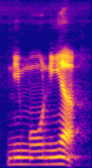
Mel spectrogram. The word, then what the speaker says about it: pneumonia: PNEUMONIA, निमोनिया फेफड़ों की सूजन। PSYCHOLOGY, साइकोलॉजी मनोविज्ञान। WRITE, राइट मतलब लिखना। KNOWLEDGE, नॉलेज मतलब ज्ञान। आपने देखा कि इन शब्दों के प्रथम अक्षर का शब्द में उच्चारण नहीं होता।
